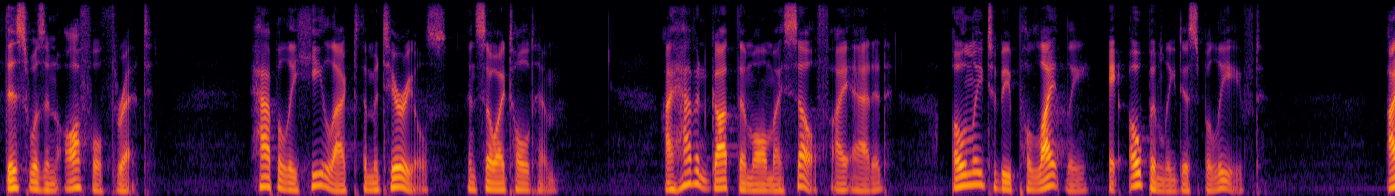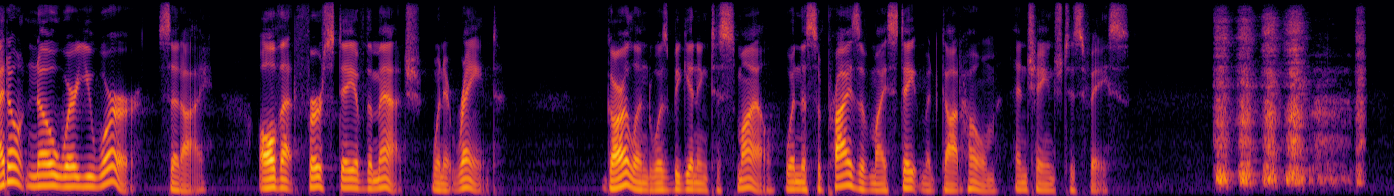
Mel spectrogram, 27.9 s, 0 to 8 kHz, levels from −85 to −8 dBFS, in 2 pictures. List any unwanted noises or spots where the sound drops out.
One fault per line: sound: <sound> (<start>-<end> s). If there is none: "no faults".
sound: sniff (26.1-27.6 s)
